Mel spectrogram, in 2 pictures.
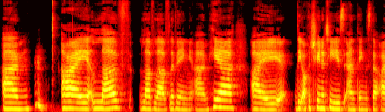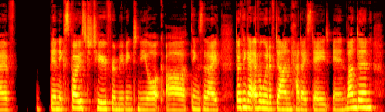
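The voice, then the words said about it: British accent. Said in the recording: “as you can tell via my accent, I'm from the UK.”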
